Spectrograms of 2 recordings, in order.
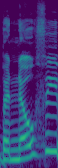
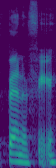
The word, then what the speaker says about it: Benefi: Or is it Benofi? Benefi? How do you say it? I thought it was Benofi, but it's Benefi.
